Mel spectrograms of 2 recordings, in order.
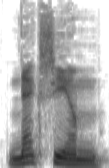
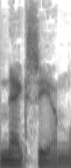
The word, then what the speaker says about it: NXIVM: This is the Nexium cult. It's stylized as NXIVM, but it's pronounced as Nexium, like the acid producer.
